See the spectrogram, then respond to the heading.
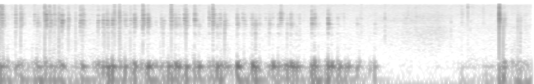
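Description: Long nails scratch and tap rapidly on the sides of the hollow metal mesh grille of a large condenser microphone. The result is a dense run of dull, thumpy knocks with a low hum-like body, with brief bright clicks on top. The tapping drops to near silence around three seconds, then one sharp tap and a few softer scratches follow.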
